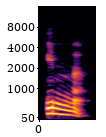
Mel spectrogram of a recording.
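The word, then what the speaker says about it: إنّ: Inna ini dibacanya inna, jangan in. Kenapa? Depannya adalah isim. Kalau depannya fi'il dibaca in. Kalau depannya isim maka dibaca inna."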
